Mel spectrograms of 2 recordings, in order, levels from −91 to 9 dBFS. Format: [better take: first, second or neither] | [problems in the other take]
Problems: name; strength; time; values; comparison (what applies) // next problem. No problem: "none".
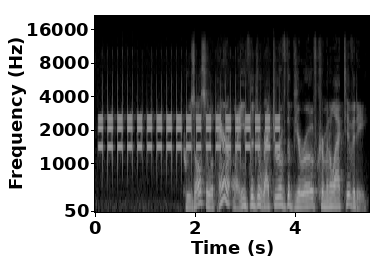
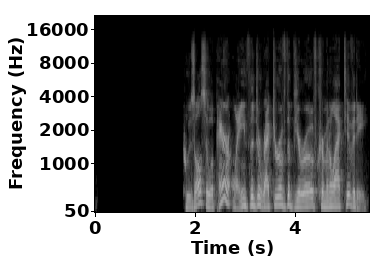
second | phone ringing; loud; until 3.5 s; peak 3 dB above the speech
